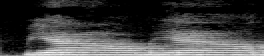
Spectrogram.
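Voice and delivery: high, drawn-out storybook meow; cat meow. A narrator's reading. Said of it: "cried the cat".

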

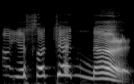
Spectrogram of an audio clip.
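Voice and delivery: put-on high cooing baby-talk voice; mock baby talk. Podcaster repeats the streamer's cringe line to his dog, high mock baby talk. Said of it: "That's the cringe nut".

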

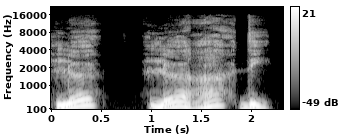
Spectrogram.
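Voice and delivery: "le" alone, then slow "le غادي"; drawn-out teaching pronunciation; slow syllables. Shown as a demonstration. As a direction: sound it out with long syllables. Teacher sounds out word slowly.

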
